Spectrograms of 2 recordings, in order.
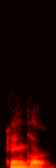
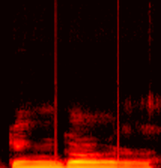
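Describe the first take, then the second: First: The character voice is pitched lower. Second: The character voice is pitched higher.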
